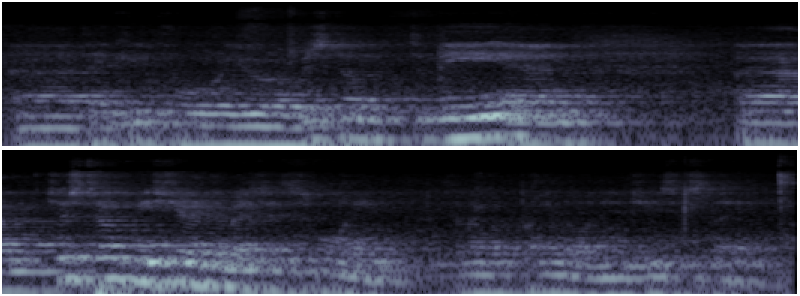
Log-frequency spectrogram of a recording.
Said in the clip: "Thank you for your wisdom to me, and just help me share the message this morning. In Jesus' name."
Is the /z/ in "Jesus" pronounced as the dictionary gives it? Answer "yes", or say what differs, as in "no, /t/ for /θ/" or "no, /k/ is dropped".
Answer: yes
